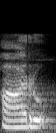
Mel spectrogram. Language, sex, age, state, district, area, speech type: Kannada, female, 18-30, Karnataka, Davanagere, rural, read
